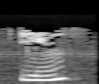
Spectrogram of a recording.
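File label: "迎", Mandarin Chinese; chinese flashcards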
